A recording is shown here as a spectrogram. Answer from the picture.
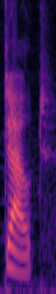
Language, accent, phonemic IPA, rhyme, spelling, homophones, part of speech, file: English, General American, /daʊt/, -aʊt, doubt, dought, verb / noun, En-us-doubt.ogg
- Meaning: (verb) 1. To consider questionable or unlikely; to hesitate to believe; to lack confidence in; to question 2. To harbour suspicion about; suspect 3. To anticipate with dread or fear; to apprehend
